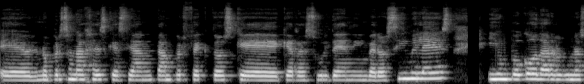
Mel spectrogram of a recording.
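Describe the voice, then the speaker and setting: A woman with a fairly high pitch and a dark, mellow tone speaks at a moderate pace with fairly even intonation. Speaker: writer giving a talk on character creation. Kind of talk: online presentation to an audience. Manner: hesitant, many fillers.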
